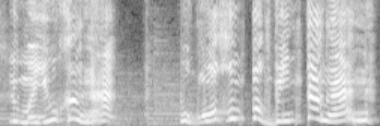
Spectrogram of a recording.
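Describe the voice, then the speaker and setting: A woman acts out a guilty wife in an audio drama, high-voiced and panicky. Her delivery swings widely as she defends herself with a hot temper. Music plays softly underneath. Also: animated, fairly quick. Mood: frantic denial. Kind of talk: Filipino audio drama acting.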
